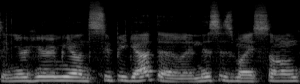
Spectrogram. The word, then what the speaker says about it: SoupyGato: SoupyGato, Spanish for cat.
